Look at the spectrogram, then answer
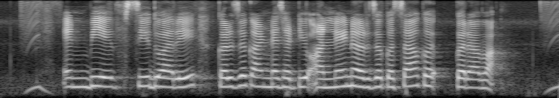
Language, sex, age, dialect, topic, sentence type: Marathi, female, 25-30, Standard Marathi, banking, question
